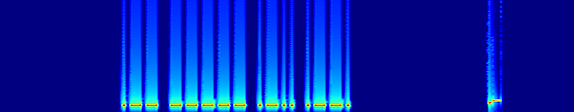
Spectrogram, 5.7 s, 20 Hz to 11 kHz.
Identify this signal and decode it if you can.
Morse code, heard as a keyed tone, about 32 wpm, 700 Hz. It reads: W0LP
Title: USA Call Signs - 4 Characters - 3x Character Spacing - 30wpm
